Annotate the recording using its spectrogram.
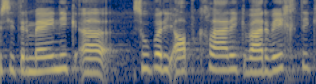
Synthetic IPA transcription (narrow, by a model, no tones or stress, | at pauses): ɾsidəɾmɛɪnɪɡə | subəɾiʔɑpkʰχlæːɾiɡvæːɾʋɪχtɪɡ̥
